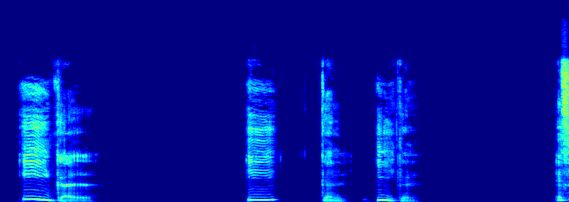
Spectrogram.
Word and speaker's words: Igel: The I sound is long, you've heard this, when it's followed by a single consonant that would belong to the next syllable if separated. Igel.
